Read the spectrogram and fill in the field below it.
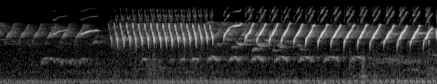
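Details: Belgian canary song played as a training stimulus to get canaries singing: a few quick rising whistles, then a fast buzzy trill, followed by a series of repeated sharp upswept notes about four per second.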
